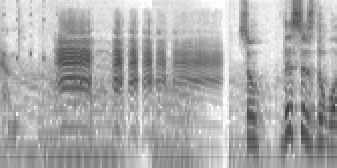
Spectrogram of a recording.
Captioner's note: Wario laugh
